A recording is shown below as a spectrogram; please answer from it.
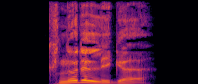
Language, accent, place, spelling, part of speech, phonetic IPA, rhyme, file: German, Germany, Berlin, knuddelige, adjective, [ˈknʊdəlɪɡə], -ʊdəlɪɡə, De-knuddelige.ogg
- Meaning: inflection of knuddelig: 1. strong/mixed nominative/accusative feminine singular 2. strong nominative/accusative plural 3. weak nominative all-gender singular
